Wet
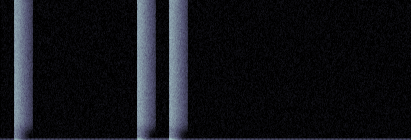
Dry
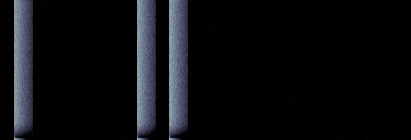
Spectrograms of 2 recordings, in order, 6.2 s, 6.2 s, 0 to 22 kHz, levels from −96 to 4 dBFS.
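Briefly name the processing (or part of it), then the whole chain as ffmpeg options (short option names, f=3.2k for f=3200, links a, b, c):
valve amplifier with mains hum: -filter_complex "[0:a]aeval=exprs='(tanh(14.1*val(0)+0.6)-tanh(0.6))/14.1':c=same,aeval=exprs='val(0)+0.0002*(sin(2*PI*50*n/s)+sin(2*PI*2*50*n/s)/2+sin(2*PI*3*50*n/s)/3+sin(2*PI*4*50*n/s)/4+sin(2*PI*5*50*n/s)/5)':c=same,asettb=1/sr,asplit=3[a][b][c];[a]atrim=end=2.064[d];[b]atrim=start=2.06:end=2.73,asetpts=PTS-STARTPTS,afade=t=in:d=0.004:c=qsin,afade=t=out:st=0.666:d=0.004:c=qsin,lowshelf=f=440:t=q:w=1.5:g=7[e];[c]atrim=start=2.726[f];[d][e]acrossfade=d=0.004:c1=hsin:c2=qsin[g];[g][f]acrossfade=d=0.004:c1=qsin:c2=hsin,volume=7.5dB"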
